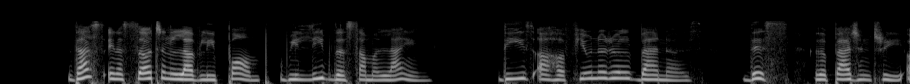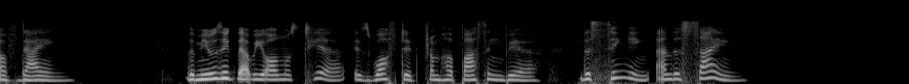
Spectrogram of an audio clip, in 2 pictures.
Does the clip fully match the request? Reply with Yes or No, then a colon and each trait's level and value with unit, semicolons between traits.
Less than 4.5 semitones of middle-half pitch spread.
Yes: average, 3.6 semitones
